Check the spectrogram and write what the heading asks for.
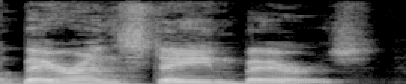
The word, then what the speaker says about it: Berenstain: The Berenstain Bears.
